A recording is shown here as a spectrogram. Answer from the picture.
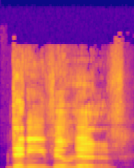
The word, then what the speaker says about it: Denis Villeneuve: And Denis Villeneuve, which is how you say his name because he's French-Canadian. – Sure, okay. – Denis Villeneuve, the great director.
